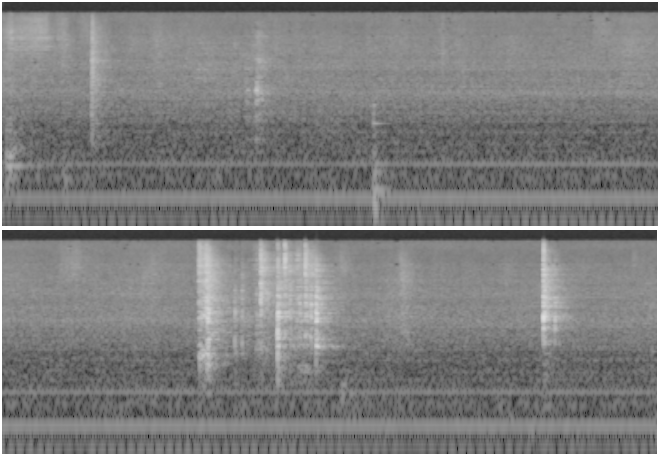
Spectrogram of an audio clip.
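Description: Plates clink against a table.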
